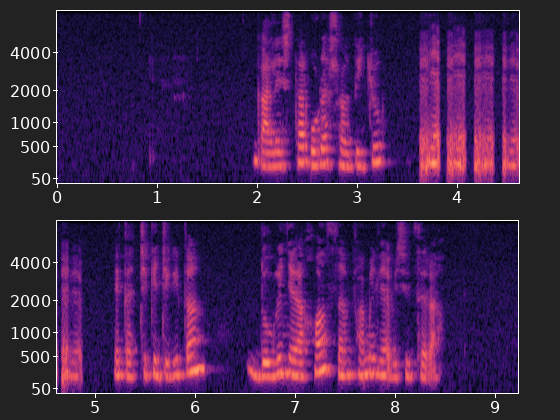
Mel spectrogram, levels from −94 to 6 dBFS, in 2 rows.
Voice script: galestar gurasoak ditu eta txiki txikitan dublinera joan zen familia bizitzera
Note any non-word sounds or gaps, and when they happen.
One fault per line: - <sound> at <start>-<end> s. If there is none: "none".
- laugh at 3.6-4.9 s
